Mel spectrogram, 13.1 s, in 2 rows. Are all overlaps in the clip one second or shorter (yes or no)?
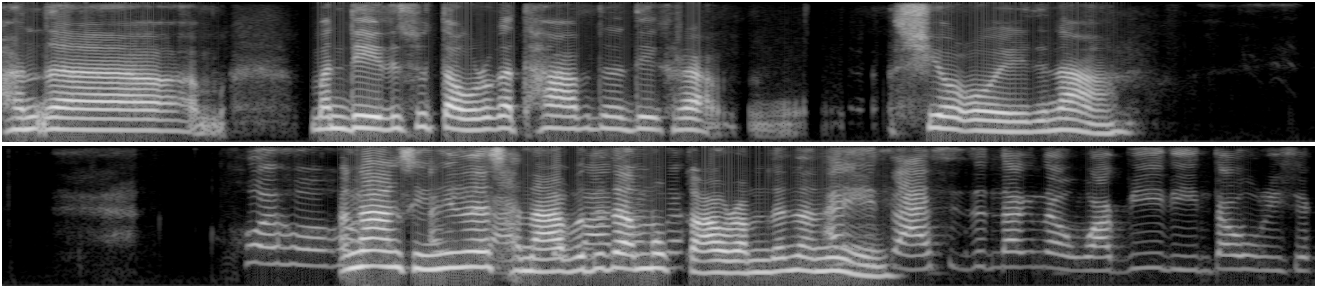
no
